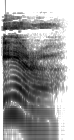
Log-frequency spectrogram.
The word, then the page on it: era: British English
